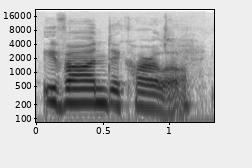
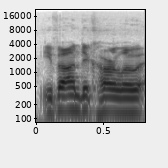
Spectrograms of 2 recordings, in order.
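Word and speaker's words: Yvonne De Carlo: I always pronounce her name wrong, so I'm just going to let you do it. – Oh, hang on. Yvonne DiCarlo. – Yvonne DiCarlo as Lily Munster.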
